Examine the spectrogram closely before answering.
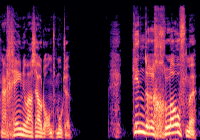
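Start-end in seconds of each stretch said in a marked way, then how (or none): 2.6-3.9 raised, higher call to a crowd. A narrator's reading. Anselmus to the grumbling children, calling out. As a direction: urgently call out to be believed. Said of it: "riep Anselmus de morrende schare toe".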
